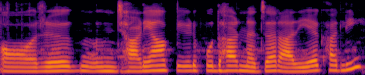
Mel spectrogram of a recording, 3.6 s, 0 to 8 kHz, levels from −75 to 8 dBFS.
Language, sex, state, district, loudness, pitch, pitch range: Marwari, female, Rajasthan, Nagaur, -16 LUFS, 180 Hz, 170-190 Hz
